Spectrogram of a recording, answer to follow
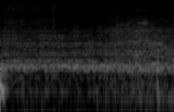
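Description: Faint steady room tone with a low hum; no distinct sound events.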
